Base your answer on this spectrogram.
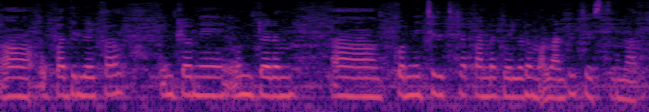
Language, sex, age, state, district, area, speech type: Telugu, female, 18-30, Telangana, Mancherial, rural, spontaneous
